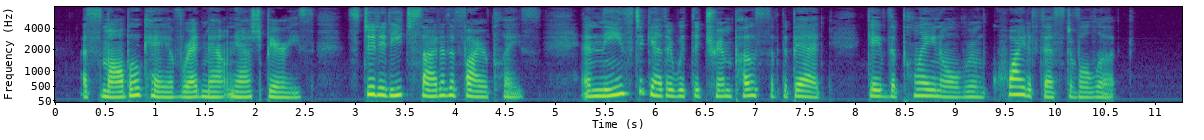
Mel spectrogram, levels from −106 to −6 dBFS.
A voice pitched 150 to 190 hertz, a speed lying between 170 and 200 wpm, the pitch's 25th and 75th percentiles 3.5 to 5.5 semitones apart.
Yes: medium, 185 Hz; average, 180 wpm; average, 4.1 semitones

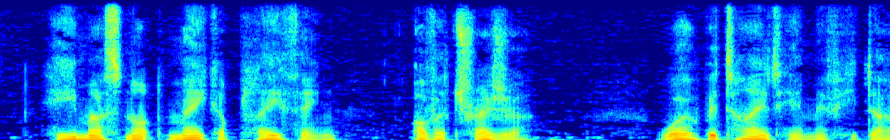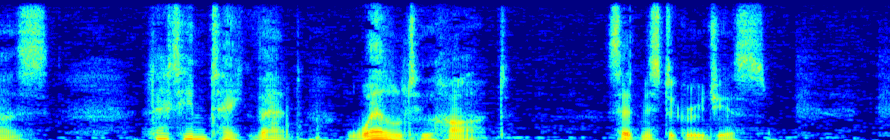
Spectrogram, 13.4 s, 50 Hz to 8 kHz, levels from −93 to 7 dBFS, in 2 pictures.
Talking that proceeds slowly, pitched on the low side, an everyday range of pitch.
No: slow, 110 wpm; low, 100 Hz; wide, 6.7 semitones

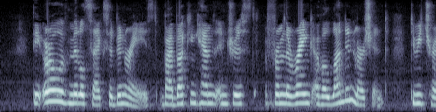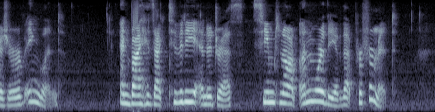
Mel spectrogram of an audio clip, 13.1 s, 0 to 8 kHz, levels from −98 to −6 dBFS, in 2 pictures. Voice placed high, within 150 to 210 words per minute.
Yes: high, 235 Hz; average, 155 wpm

